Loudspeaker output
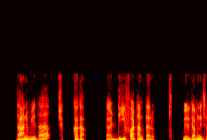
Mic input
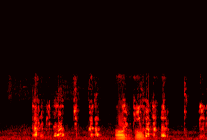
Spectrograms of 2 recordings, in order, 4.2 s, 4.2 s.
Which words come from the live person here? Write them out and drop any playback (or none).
అవును. అవును.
